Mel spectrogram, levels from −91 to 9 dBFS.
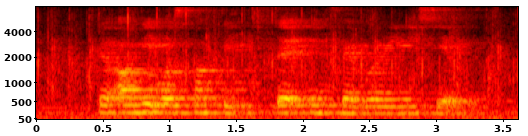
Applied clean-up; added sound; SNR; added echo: none; Applause; 17 dB; reverberation time 1.2 s.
